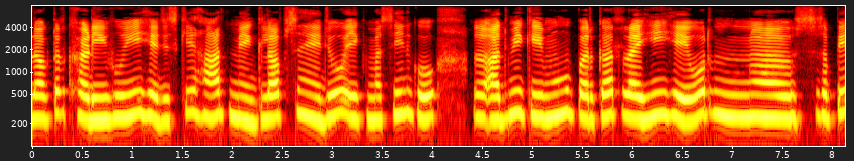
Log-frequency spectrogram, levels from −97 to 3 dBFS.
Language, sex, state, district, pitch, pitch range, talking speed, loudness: Hindi, female, Haryana, Jhajjar, 245 Hz, 235-265 Hz, 175 wpm, -17 LUFS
